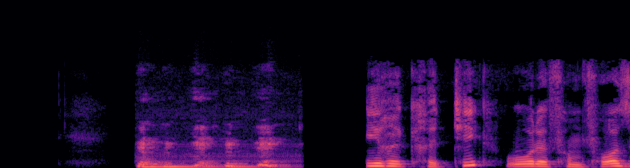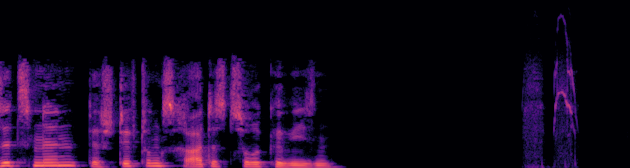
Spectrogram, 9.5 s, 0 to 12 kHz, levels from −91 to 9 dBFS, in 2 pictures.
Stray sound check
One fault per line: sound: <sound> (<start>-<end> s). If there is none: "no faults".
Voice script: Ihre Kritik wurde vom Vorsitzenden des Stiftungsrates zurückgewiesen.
sound: laugh (1.0-2.3 s)
sound: squeak (8.6-9.1 s)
